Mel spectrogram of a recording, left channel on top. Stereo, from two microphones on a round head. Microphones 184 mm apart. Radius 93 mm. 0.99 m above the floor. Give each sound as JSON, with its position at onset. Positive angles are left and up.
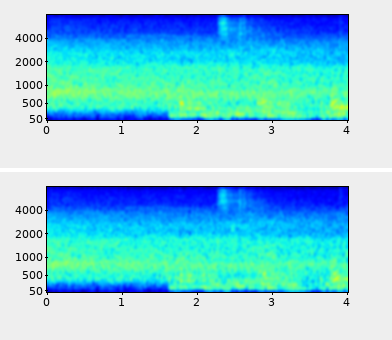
{"t": 1.6, "sound": "a man speaking", "side_deg": -10, "distance_m": 3.0}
